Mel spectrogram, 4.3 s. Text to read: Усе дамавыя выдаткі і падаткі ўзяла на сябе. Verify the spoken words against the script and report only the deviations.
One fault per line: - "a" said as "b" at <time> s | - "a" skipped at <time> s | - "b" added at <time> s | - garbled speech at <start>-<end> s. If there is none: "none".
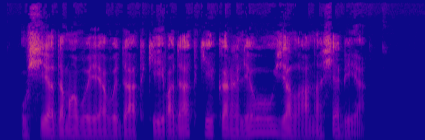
- "каралева" added at 2.2 s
